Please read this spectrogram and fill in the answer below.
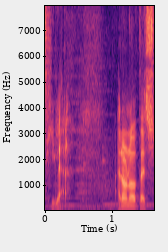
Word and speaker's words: Gila: like carrots and stuff the gila monster which apparently the comment section told me is pronounced hila i don't know if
